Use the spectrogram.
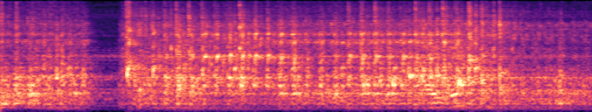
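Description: A small belt-driven electric motor whirs steadily at close range after a brief start, with a fast, even rattling buzz and no talk over it.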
